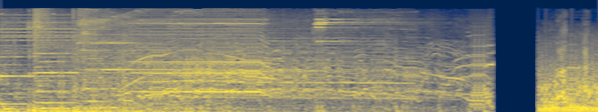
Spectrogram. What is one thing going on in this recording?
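A cheerful victory jingle plays with bright chimes.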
